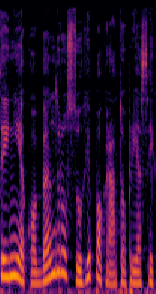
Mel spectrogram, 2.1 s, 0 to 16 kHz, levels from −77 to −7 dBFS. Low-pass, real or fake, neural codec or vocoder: 14.4 kHz; real; none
